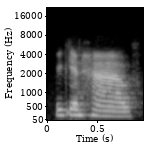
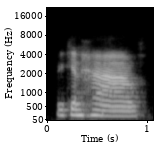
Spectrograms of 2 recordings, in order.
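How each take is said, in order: Both takes have the same delivery.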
